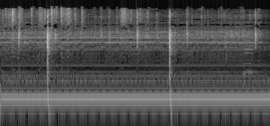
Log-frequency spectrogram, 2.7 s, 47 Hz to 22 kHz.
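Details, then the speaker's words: Electric guitar in the neck position with two layers of tinfoil held over the pickup, strings untouched: steady low 60-cycle mains buzz with scratchy handling clicks, unchanged by the foil, so shielding does nothing to the noise. "does nothing shielding does zero to the noise of a guitar nothing"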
